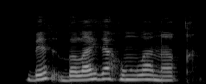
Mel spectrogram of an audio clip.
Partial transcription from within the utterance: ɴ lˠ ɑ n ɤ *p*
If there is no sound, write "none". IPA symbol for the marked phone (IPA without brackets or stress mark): q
